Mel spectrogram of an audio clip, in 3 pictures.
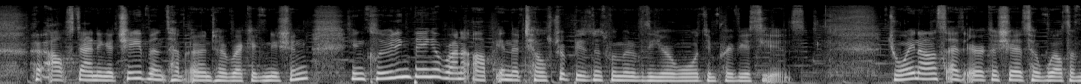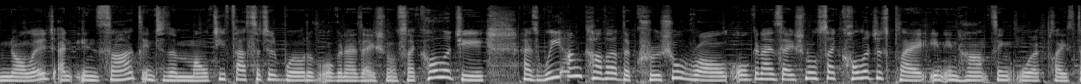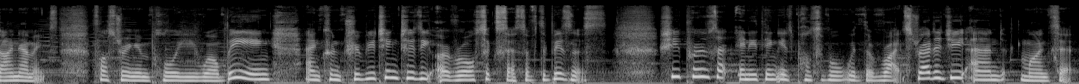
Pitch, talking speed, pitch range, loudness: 205 Hz, 145 wpm, 185-250 Hz, -18 LUFS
